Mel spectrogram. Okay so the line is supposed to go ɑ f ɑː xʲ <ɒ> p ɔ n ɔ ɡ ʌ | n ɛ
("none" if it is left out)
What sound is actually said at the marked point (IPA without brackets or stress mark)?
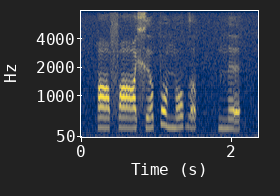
ɒ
